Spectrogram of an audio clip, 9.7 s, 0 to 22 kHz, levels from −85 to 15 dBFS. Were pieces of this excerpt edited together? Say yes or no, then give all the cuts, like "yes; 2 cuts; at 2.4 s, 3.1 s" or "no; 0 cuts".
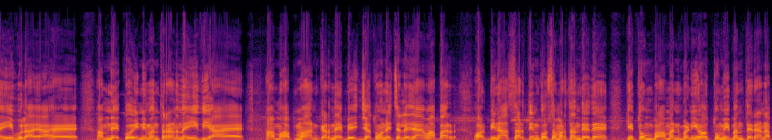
yes; 1 cut; at 3.1 s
